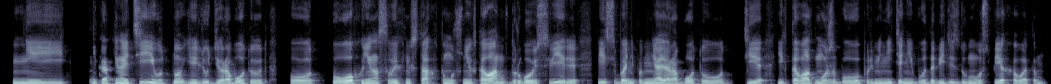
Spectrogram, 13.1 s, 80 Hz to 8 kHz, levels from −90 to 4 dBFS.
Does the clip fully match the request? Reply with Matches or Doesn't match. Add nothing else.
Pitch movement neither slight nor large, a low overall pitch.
Doesn't match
